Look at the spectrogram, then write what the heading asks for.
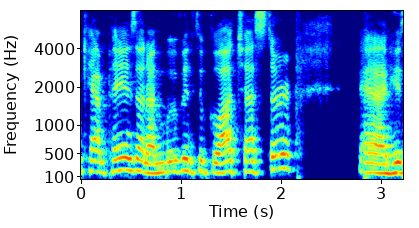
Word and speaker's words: Gloucester: it I'm switching campaigns and I'm moving to glester and he said you first got to learn the how to pronounce the name so here I am 30 years later I live in Gloucester Massachusetts and um began working with fishing communities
